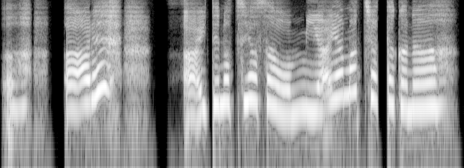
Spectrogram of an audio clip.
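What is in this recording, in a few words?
BREAK Japanese, Voice; GF Alarm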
